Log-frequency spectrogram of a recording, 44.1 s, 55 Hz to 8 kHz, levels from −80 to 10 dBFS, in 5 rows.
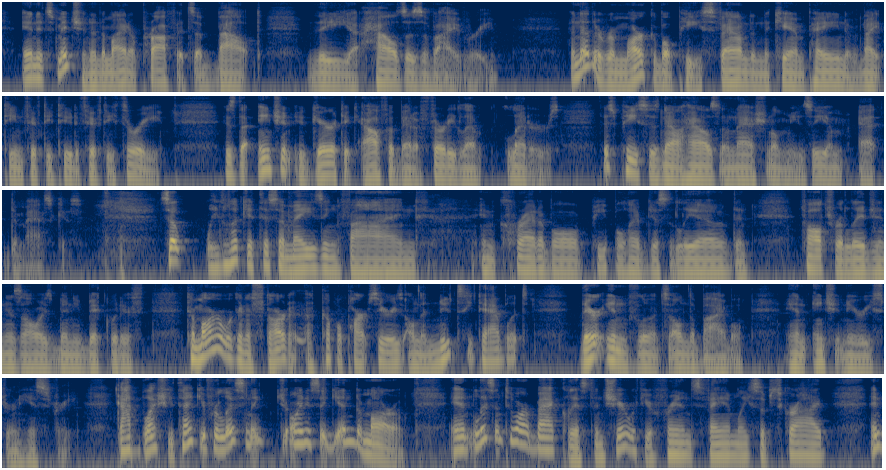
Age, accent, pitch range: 50-69, American, 75-105 Hz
